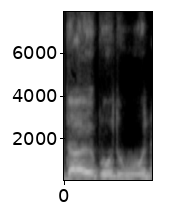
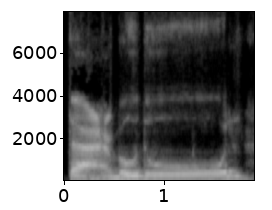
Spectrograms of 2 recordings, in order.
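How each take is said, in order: First: The middle throat sound is weak or missing. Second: The middle throat sound is clearly articulated. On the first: The speaker calls it wrong. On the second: The speaker calls it right.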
